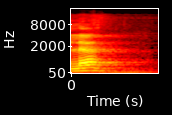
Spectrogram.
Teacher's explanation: पार्श्विक में केवल एक व्यक्ति का नाम आता है, वो है ल, क्योंकि कहा जाता है इसके उच्चारण में जिह्वा पीछे की तरफ पलट जाती है और साइड साइड से वायु का प्रवाह होता है। ऐसी स्थिति में हम उसे पार्श्विक कहते हैं।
